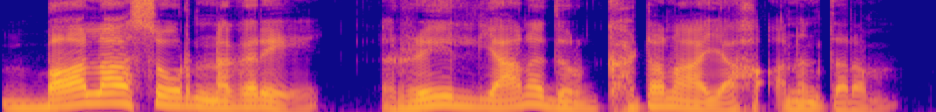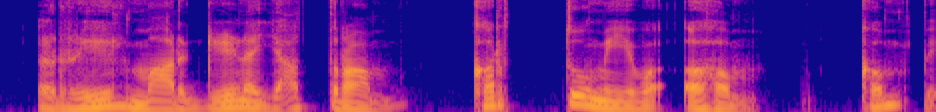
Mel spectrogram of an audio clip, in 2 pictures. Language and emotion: Sanskrit, fearful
